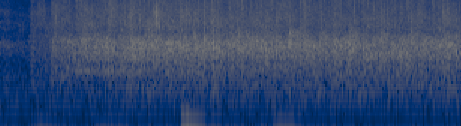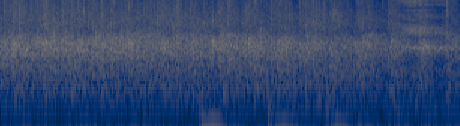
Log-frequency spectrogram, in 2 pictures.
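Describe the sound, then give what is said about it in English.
Sustained applause from a large audience welcoming a speaker at a book reading event, a dense steady clatter of clapping hands that swells quickly and holds at a strong, even level for several seconds with no voices. “Please join me in welcoming”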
